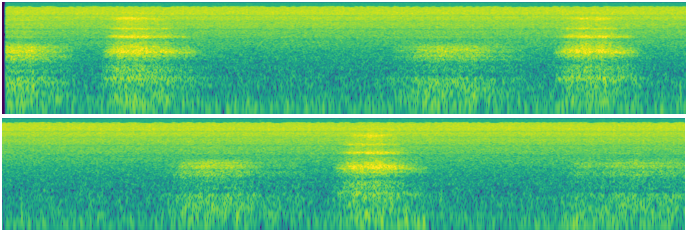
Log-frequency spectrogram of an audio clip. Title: boyfriend snores louder after i open his mouth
